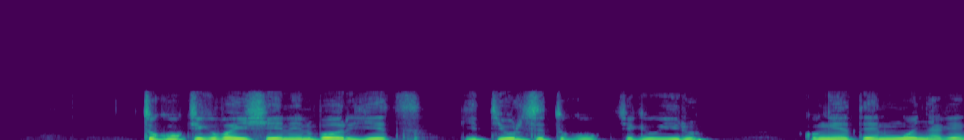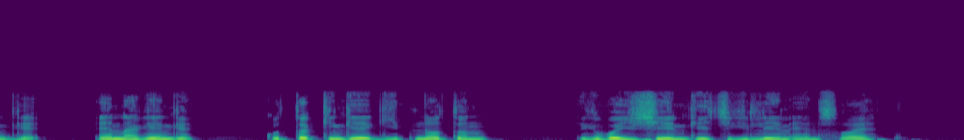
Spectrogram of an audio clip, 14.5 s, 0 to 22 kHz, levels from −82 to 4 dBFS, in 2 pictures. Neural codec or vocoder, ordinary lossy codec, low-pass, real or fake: none; none; none; real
